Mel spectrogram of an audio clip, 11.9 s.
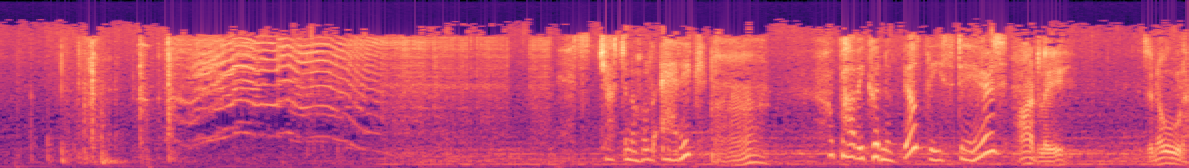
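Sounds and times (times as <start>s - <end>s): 
low steady hum: 0.0s - 11.8s
old door hinges creaking: 0.8s - 6.2s
speech: 6.0s - 10.8s, 11.5s - 11.8s.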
